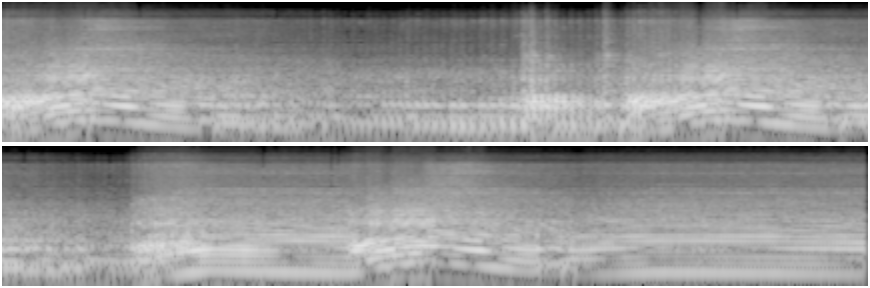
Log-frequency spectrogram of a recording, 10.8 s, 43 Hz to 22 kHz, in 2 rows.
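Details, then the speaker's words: Hard-ridden Honda TRX350 Rancher ATV that smokes and burns oil, non-OEM silicone around cylinder, poor carburetion: single rasps up and down through blips with loose metallic clatter on each rev; worn top end suspected. "So I do feel like I may know where the oil is going. Yeah. This thing's kind of beat. I'm going to guess the looks of this air filter right here, this thing needs a top end."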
